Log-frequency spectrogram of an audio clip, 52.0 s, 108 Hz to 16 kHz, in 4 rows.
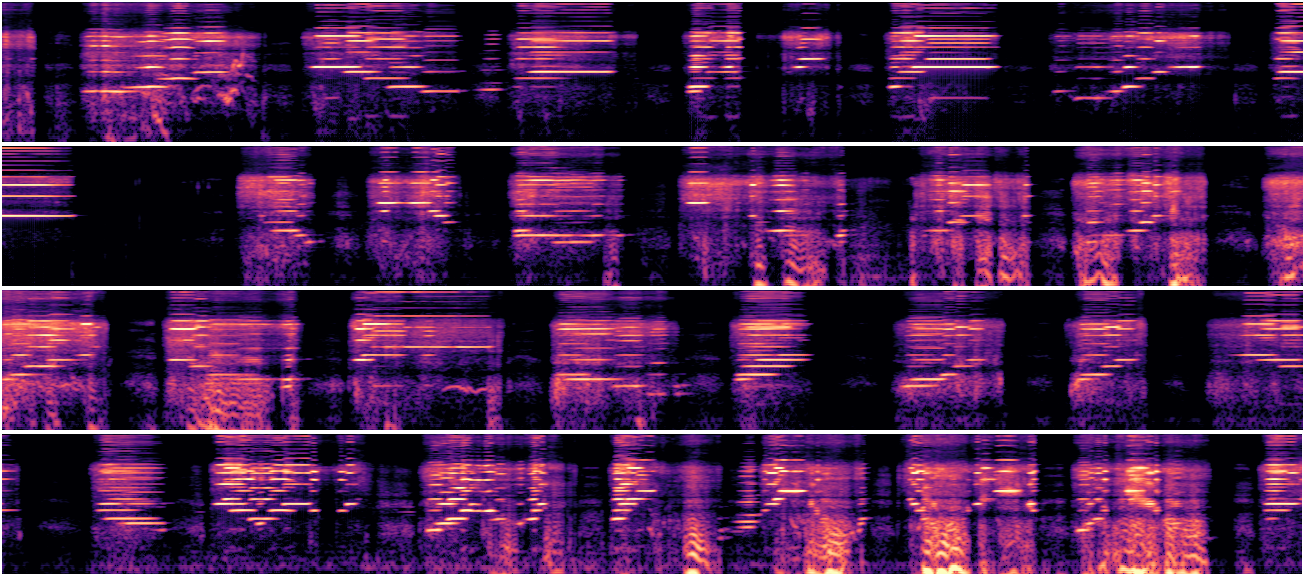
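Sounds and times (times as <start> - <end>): harmonica playing blues phrases: 0.0 - 13.9, 14.9 - 52.0.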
